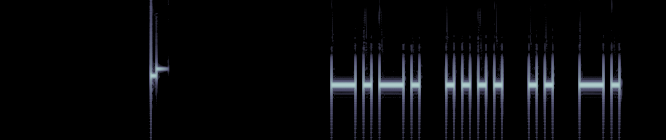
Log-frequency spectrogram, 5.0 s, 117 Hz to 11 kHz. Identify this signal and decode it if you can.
Morse code, heard as a keyed tone, about 20 wpm, 700 Hz. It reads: CHIN
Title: 259 Lesson 42d - Words 18-20wpm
